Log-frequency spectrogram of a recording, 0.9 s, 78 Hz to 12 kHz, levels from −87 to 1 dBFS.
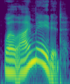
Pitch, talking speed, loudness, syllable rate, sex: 210 Hz, 255 wpm, -13 LUFS, 5.3 syllables/s, female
